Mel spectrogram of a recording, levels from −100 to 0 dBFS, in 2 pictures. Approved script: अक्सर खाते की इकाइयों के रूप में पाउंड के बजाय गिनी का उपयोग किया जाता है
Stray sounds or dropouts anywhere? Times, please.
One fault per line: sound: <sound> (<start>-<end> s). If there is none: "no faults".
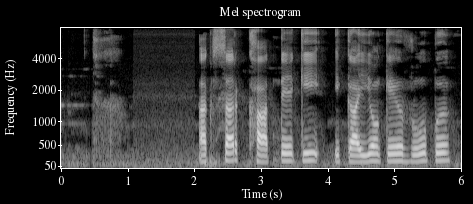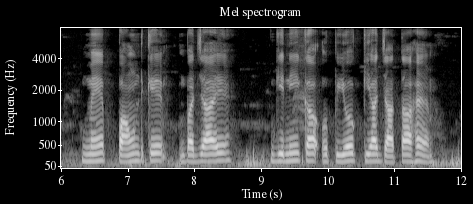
no faults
